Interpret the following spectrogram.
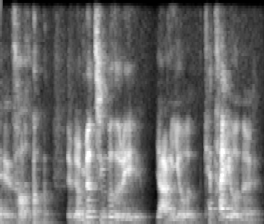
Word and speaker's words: cation: 그거의 발음에 대해서 몇몇 친구들이 양이온, 캐타이온을 캐션이다.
